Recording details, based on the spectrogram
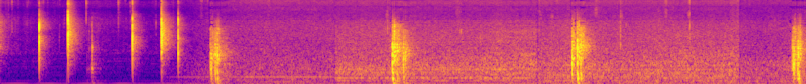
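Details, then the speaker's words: Back joint cracking: a quick series of sharp pops, then a few louder spaced cracks. "And then it's my back, which is the big one, so."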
